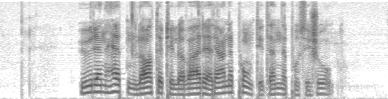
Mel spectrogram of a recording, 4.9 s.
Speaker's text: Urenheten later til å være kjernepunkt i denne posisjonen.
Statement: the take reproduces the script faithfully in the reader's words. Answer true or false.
true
